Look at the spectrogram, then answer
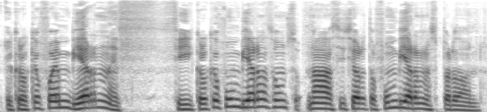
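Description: A young man with a northern Mexican border accent hosts a podcast, casually telling stories in profane slang mixed with Chicano-style English and acting out the dialogue. His voice is a little high and a little mellow, with lively intonation and normal speed. There's no room sound.

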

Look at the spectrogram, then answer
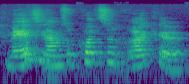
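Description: An elderly farmer's wife, acted by a man in a tabletop game, pitched high and full of wary disapproval. She hesitates and repeats herself evasively. The voice sits back from the mic in an echoey, noisy room. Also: a little slow, fairly bright tone, far from the mic. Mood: wary, disapproving. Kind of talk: improvised tabletop role-play.

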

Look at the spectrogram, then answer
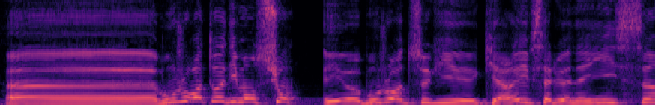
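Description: A man's voice: high-pitched, animated, a little fast, clear, resonant tone, faint music behind. A man hosting a casual tech live stream, chatty and joking, with many fillers and asides.

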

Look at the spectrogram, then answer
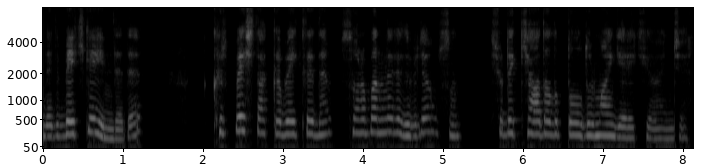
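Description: Young woman telling stories, exasperated. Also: fairly high pitch. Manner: animated, exasperated storytelling with swearing. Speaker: podcast co-host. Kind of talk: casual chat.

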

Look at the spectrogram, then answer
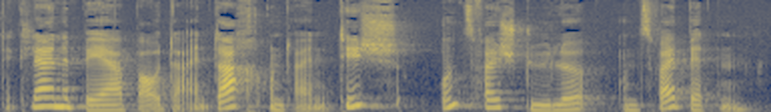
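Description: A woman reading a children's story aloud in an expressive, sing-song storytelling manner. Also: on the low side, measured pace. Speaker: storybook reader.

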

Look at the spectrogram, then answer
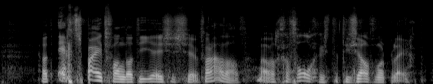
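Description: Man, lay preacher, informal sermon, chatty and hesitant, mid-pitched. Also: lively intonation, a little fast, creaky, darkish tone. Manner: conversational, many fillers and self-corrections, asks the congregation questions.

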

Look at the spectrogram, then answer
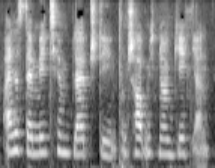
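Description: A woman's voice: fairly high pitch, fairly even intonation, normal speed. A woman reading a novel aloud for her viewers and making chatty, frank asides about the story.

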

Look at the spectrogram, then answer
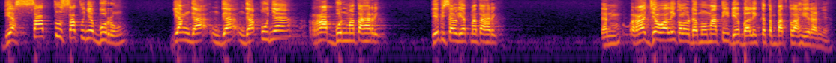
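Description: A man's voice: high-pitched, normal speed, long pauses, fairly bright tone. A male pastor preaching a sermon as humorous, slangy storytelling.

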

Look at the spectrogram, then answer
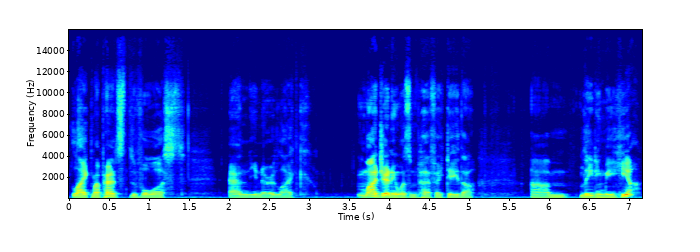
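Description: A man's voice: medium pitch, steady tone, a little slow, no echo. A young man, a guest in a casual interview, talking hesitantly with lots of fillers. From Australia. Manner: hesitant, filler-heavy, soft-spoken.

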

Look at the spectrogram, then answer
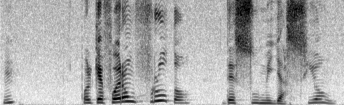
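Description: A woman's voice: fairly high pitch, lively intonation, a little slow. A woman preaching a sermon in a conversational way, often checking in with her listeners and reading scripture aloud before explaining it. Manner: conversational preaching, repeatedly asks "¿verdad?".

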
